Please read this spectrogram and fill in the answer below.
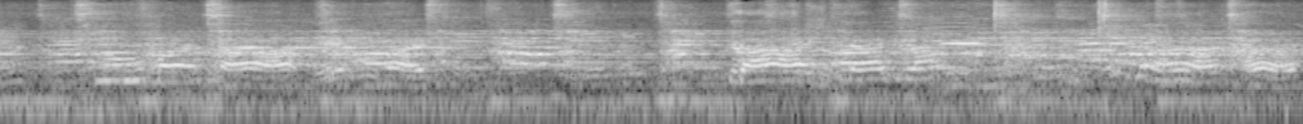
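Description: A man sings a Baluchi classical song (sot) in a wavering, ornamented melodic line, with string-instrument accompaniment keeping a regular beat of strokes, about two to three a second.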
